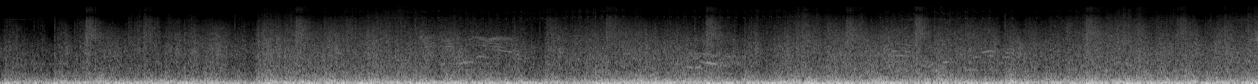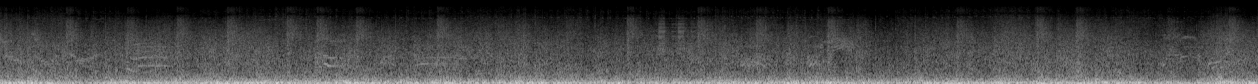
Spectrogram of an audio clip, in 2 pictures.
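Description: Explosions boom and rumble in a game battle.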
